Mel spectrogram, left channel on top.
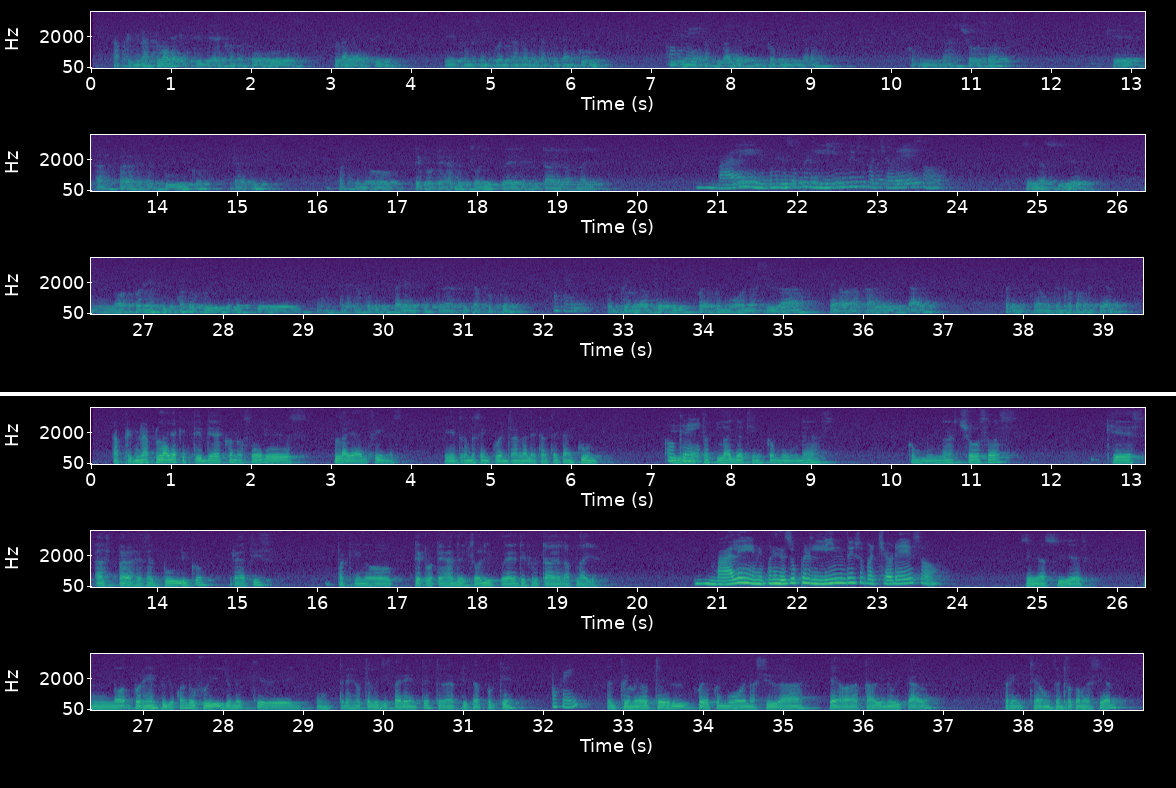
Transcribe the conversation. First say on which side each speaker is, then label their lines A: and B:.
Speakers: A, on the right; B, on the right.
A: la primera playa que te debes conocer es Playa Delfines, que es donde se encuentran las letras de Cancún,
B: Ok.
A: y en esta playa tienen como unas, como unas chozas que es as- para acceso al público gratis, para que no te protejas del sol y puedas disfrutar de la playa.
B: Vale, me parece súper lindo y súper chévere eso.
A: Sí, así es. No, por ejemplo, yo cuando fui, yo me quedé en tres hoteles diferentes, te voy a explicar por qué.
B: Ok.
A: El primer hotel fue como en la ciudad, que ahora está bien ubicado, frente a un centro comercial,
